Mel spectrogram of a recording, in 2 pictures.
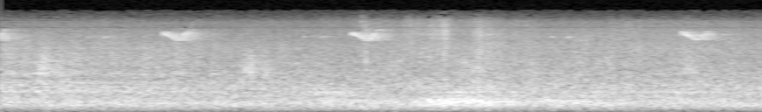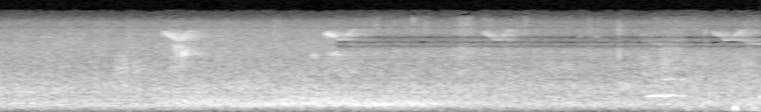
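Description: A bird repeats a short, high chirp every one to two seconds over faint outdoor ambience. A steady thin high whine starts about eight seconds in.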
